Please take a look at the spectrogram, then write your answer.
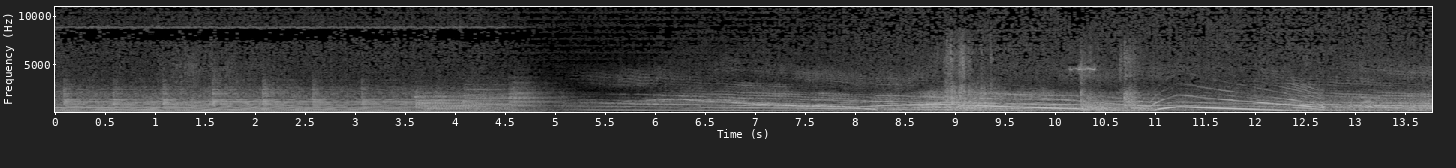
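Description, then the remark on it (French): An ambulance leaving a hospital wails its siren loudly, its rising and falling sweeps repeating over several seconds, following an opening stretch of steady, sustained droning tones. “La jeune fille a quitté l'hôpital en ambulance pour aller en maison de repos dans le Midi.”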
